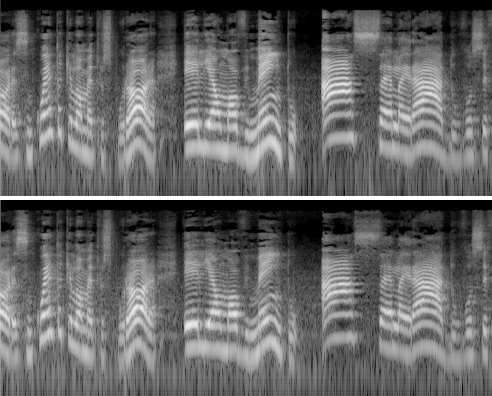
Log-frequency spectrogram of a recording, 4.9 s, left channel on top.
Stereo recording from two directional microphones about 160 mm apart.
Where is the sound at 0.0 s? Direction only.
15° left (ahead or behind); by 4.5 s 35° left (ahead or behind).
